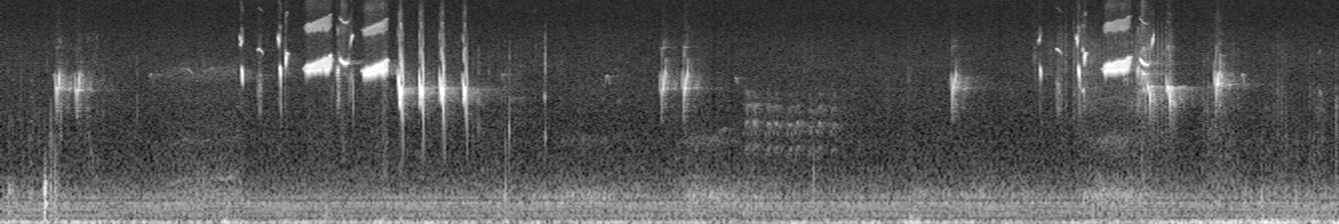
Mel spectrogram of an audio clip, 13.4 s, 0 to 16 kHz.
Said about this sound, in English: It's perched in the tree above the net now, singing. Stopped. But the bird is there. And it's 6:01. Damn, that was a wild bird. Wild. Wild bird. In song.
